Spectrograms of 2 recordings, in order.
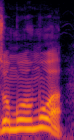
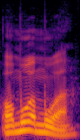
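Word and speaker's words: ʻOumuamua: And that was Oumuamua.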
